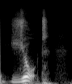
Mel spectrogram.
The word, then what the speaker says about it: yacht: 注意这个 A 字母发的是 O，后面这个 ch 它不发音，所以叫做 yacht。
